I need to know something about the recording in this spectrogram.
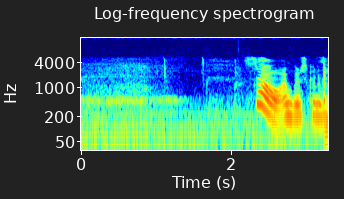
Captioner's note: whirring stops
